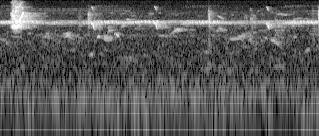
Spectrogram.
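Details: Spring forest birdsong: a loud sharp chirp opens, followed by sparse brief high tweets set against a constant high-pitched drone.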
